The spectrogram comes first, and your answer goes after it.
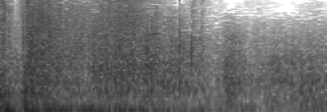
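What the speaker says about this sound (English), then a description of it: "Friendly cruise missile." A friendly cruise missile exploding in Modern Warfare II, a single heavy booming blast with a thick low rumble that quickly decays into a fading roar.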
